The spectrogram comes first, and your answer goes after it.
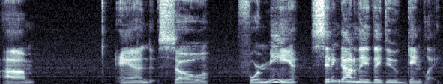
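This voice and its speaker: A man talking in a casual ranting vlog, often stammering on the first sound of words and filling pauses with ums and uhs. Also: on the low side, a little hiss or hum. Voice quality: loud voice. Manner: repeats word starts, stammering, many fillers. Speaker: vlogger.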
